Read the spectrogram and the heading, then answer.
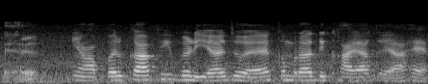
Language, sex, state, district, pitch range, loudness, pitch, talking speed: Hindi, male, Haryana, Rohtak, 175-200 Hz, -19 LUFS, 190 Hz, 140 wpm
